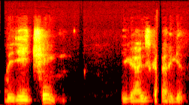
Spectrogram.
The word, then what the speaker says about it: I Ching: But again, I Ching, it looks like I Ching, but the I is pronounced E, I Ching.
